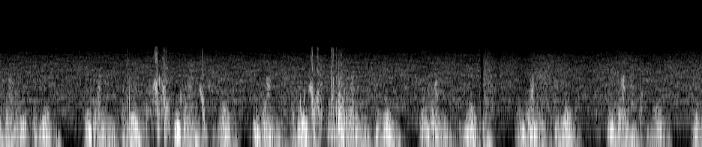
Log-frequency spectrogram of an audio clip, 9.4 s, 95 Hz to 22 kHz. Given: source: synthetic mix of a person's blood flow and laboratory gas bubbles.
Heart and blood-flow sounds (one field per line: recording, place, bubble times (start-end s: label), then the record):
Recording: Doppler ultrasound of blood flow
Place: precordium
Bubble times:
0.13-0.39 s: bubbles
1.66-1.77 s: bubbles
1.94-1.99 s: bubbles
2.02-2.31 s: bubbles
2.39-2.45 s: bubbles
2.64-2.82 s: bubbles
3.94-4.28 s: bubbles
4.33-4.67 s: bubbles
From the record:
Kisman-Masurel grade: 232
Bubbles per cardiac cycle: several, 3 to 8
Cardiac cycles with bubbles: 50 to 99%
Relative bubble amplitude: moderate (0.250 to 0.450)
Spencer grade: 3 (all of the cardiac periods contain showers or single bubble signals, but not dominating or overriding the cardiac motion signals)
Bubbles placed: anywhere in the cardiac cycle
